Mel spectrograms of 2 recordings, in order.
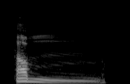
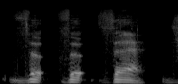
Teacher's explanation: You notice that there's no vibration in the vocal folds when you produce um the initial sound in thumb.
